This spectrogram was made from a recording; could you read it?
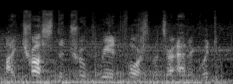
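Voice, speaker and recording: A man's voice: on the high side, brisk, over music, natural voice. A man playing a cruel, domineering older baron and father in a video game cutscene, pompous and mocking. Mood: scheming, pleased.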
